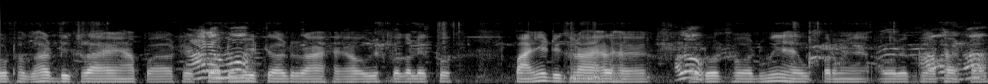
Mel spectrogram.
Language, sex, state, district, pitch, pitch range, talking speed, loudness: Hindi, male, Chhattisgarh, Balrampur, 130 Hz, 130-135 Hz, 195 wpm, -22 LUFS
